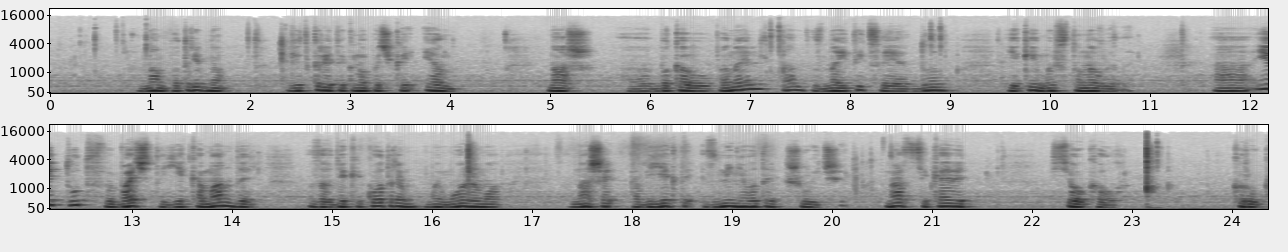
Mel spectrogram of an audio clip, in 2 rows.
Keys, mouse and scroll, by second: 0.5-2.3 middle drag, 2.3 n, 7.2 click, 8.8 click, 23.2 click.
